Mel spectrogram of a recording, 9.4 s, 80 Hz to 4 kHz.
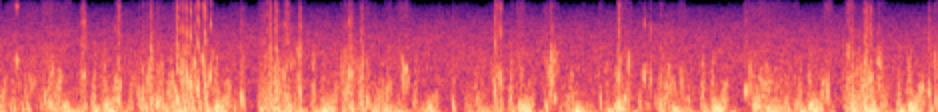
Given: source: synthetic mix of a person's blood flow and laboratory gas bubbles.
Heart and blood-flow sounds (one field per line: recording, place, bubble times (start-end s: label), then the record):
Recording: Doppler ultrasound of blood flow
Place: precordium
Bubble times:
0.05-0.72 s: bubbles
0.78-0.89 s: bubbles
1.13-2.15 s: bubbles
2.30-2.48 s: bubbles
2.55-3.05 s: bubbles
3.40-3.79 s: bubbles
3.83-4.12 s: bubbles
4.50-4.58 s: bubbles
4.91-5.06 s: bubbles
5.10-5.32 s: bubbles
5.43-5.60 s: bubbles
5.98-6.04 s: bubbles
6.16-6.33 s: bubbles
6.37-6.93 s: bubbles
7.42-8.00 s: bubbles
8.23-8.33 s: bubbles
8.41-8.89 s: bubbles
9.26-9.39 s: bubbles
From the record:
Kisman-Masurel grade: 342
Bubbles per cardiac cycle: rolling drumbeat, 9 or more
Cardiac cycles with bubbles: 100%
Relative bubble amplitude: moderate (0.250 to 0.450)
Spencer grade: 3 (all of the cardiac periods contain showers or single bubble signals, but not dominating or overriding the cardiac motion signals)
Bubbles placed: only in the low amplitude regions of the cardiac cycle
